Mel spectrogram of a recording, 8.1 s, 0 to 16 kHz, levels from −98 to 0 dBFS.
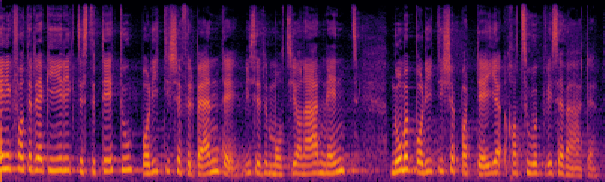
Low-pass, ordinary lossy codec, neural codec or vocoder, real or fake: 14.4 kHz; none; vocoder, 44.1 kHz, 128 mel bands, Pupu-Vocoder; fake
